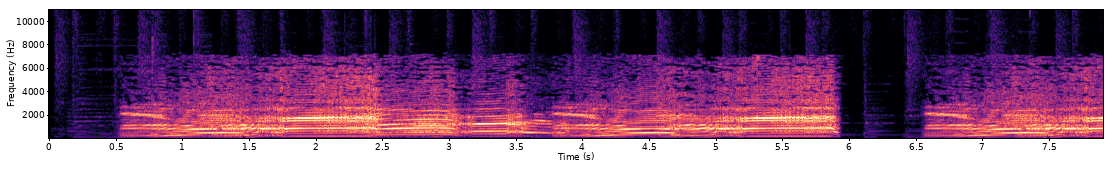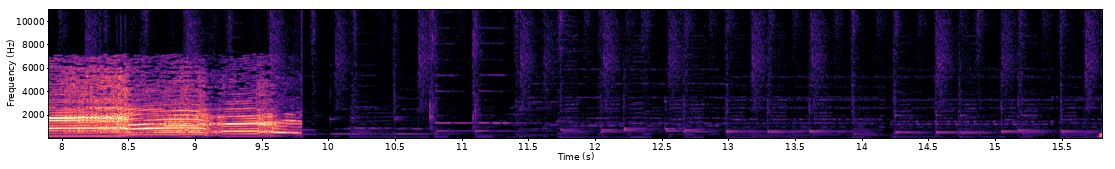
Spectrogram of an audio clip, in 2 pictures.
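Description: Cow mooing in long, loud, drawn-out calls, two sustained moos back to back with a brief gap, followed by quieter plinking music.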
